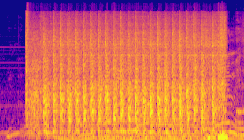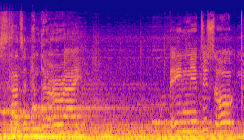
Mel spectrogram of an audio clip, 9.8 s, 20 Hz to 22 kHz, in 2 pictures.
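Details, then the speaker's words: Renault Sport Clio 172 revived after 4 years of neglect: starter cranks in even pulses about four seconds, catches cleanly and settles into steady smooth idle, running and driving again. "as you can see it runs and it definitely drives under its own power"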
